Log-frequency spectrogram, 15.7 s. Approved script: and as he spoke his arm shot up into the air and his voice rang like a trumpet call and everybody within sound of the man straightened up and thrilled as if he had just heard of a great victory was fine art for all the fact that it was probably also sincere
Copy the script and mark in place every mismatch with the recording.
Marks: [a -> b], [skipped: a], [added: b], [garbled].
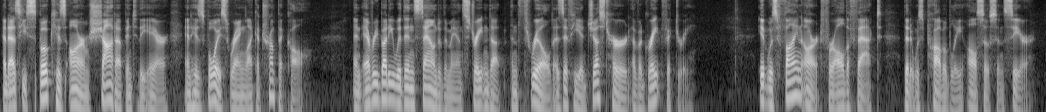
and as he spoke his arm shot up into the air and his voice rang like a trumpet call and everybody within sound of the man straightened up and thrilled as if he had just heard of a great victory [added: it] was fine art for all the fact that it was probably also sincere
